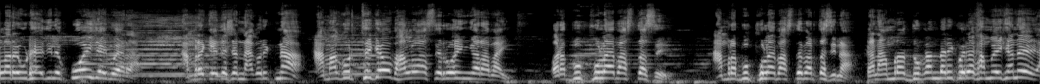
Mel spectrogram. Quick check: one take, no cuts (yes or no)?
yes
